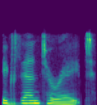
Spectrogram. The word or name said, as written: exenterate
